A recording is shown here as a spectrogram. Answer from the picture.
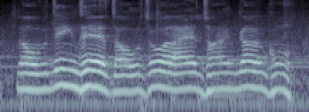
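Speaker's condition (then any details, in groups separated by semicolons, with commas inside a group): Motor neuron disease; affects speech and movement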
